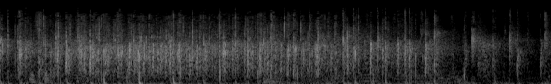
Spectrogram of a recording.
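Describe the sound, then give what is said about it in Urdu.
An audience breaks into sustained applause to encourage Team C after its choice in a contest, dense overlapping hand claps forming a steady, lively roar that holds for several seconds before starting to thin out at the end. “Team C کا انتخاب یہ لڈو ہے، ان کی فی الحال حوصلہ افزائی کیجیے گا زوردار تالیوں کے ذریعے.”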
